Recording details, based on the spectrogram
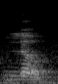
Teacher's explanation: देखो जो हमारी जीभ होती है वो कहाँ टच होती है, हमारे टीथ के पिछले पार्ट पे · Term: पार्श्विक व्यंजन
